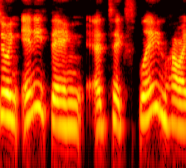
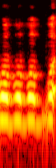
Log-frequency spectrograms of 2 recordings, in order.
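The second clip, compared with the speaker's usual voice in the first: acted, awestruck, stunned stuttering; 5 dB louder than usual. Retelling the moment a man called him out, retelling stuttering in awe. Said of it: "I'm stuttering because I am just blown away".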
